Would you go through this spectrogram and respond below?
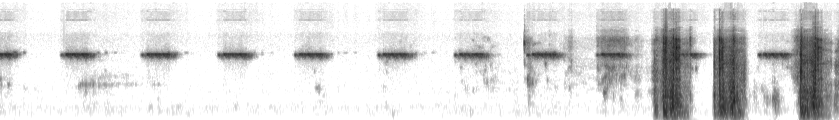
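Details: Crickets chirp steadily outside a window in a remote rural spot, many of them at once, in short high pure-toned pulses repeated about twice a second.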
